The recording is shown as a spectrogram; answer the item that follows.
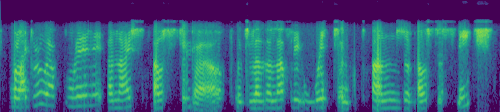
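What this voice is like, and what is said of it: British English accent. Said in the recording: “Sorry about my British accent ... it really should have been a Northern Ireland accent, an Ulster accent”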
